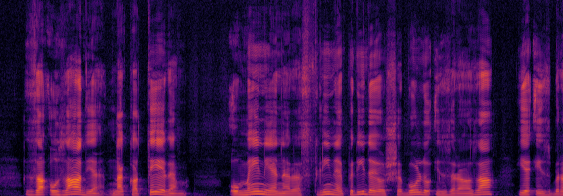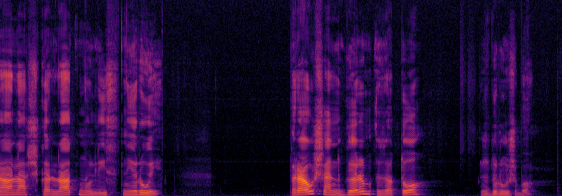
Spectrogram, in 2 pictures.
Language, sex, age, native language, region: Slovenian, female, 60+, Slovenian, Pomurje region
